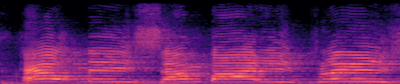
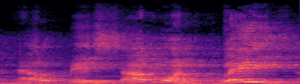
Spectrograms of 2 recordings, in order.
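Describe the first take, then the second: First: It is yelled very loudly. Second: It is said only a little loudly.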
